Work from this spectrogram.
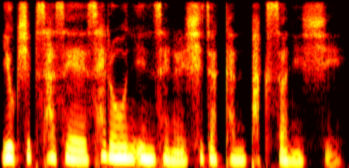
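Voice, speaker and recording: A woman reads a scripted story calmly and evenly. Her voice is husky and mellow. The recording sounds dull and dry, close to the mic. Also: low-pitched, moderate pace, dry recording. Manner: calm, even storytelling. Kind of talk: scripted audiobook narration.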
